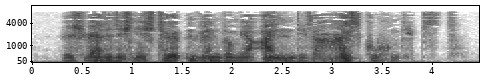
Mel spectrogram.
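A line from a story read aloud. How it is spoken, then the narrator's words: Growling. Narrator (German): Der knurrte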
